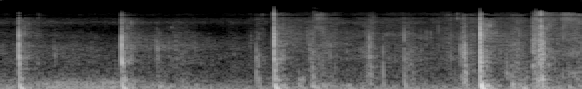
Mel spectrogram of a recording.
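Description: Basketball being dribbled on an outdoor court: about four bounces, unevenly spaced, the loudest near the end.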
